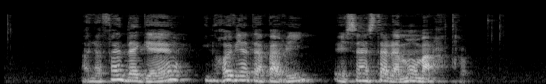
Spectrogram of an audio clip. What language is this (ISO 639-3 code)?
fra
